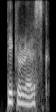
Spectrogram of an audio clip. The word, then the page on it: picaresque: Indian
